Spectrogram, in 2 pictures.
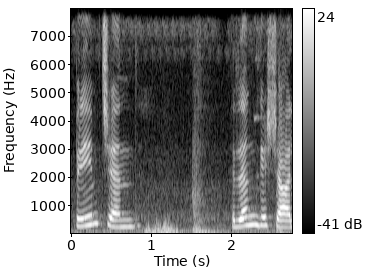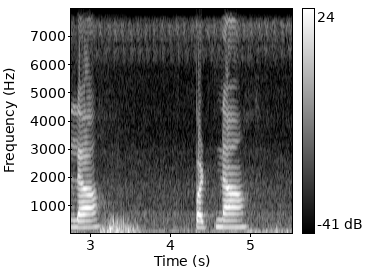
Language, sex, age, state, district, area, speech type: Urdu, female, 18-30, Bihar, Gaya, urban, spontaneous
